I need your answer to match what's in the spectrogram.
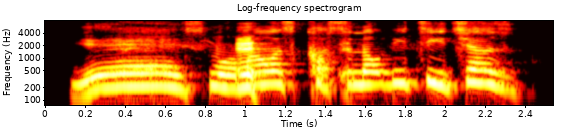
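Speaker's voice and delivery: very loud, high-pitched hollering yell. Retelling how people yelled news down the street: imitating neighbors yelling. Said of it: "you would actually hear people yelling".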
